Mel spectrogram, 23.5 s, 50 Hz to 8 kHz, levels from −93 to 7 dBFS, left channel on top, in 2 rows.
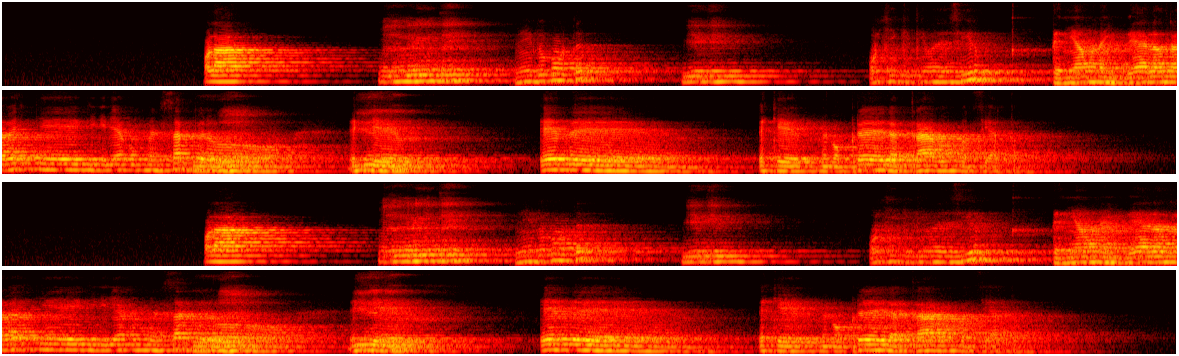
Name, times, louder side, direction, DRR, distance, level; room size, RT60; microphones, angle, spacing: voice 1, 2.0-2.4 5.1-5.8 8.7-9.8 10.5-14.6 15.2-15.9 17.1-18.7 19.3-21.9, left 1 dB, 45° left, 2 dB, 0.8 m, -29 dB
voice 2, 3.8-4.6 6.8-7.2 13.6-14.2 15.2-15.7, equal, 30° right, -9 dB, 1.1 m, -32 dB
7.4 x 4.1 x 5.1 m, 2.3 s
head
